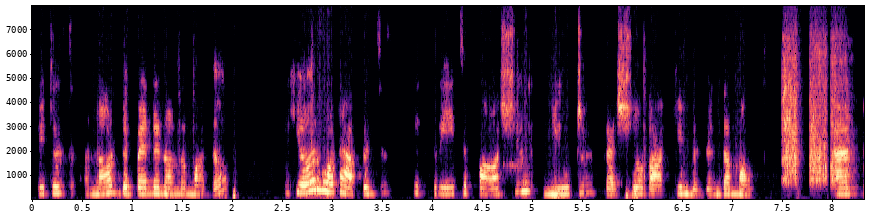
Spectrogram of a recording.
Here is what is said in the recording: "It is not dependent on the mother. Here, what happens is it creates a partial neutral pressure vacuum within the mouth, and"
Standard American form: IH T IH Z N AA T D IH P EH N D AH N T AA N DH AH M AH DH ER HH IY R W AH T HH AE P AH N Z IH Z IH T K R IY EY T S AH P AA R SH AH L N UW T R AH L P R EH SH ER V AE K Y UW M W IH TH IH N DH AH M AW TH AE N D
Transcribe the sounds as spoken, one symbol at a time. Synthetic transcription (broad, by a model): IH T IH Z N AA T D IH P EH N D AH N T AA N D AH M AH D ER HH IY R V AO T HH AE P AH N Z IH Z IH T K R IY EY T S AH P AA R SH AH L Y UW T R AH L P R EH SH ER V AE K Y UW M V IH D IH N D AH M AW T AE N D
